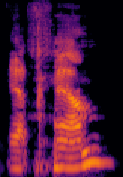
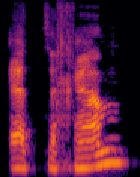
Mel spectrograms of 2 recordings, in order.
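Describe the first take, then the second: First: No vowel is heard after the t sound. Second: A short vowel is heard after the t sound. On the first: The speaker calls it right. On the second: The speaker calls it wrong.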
